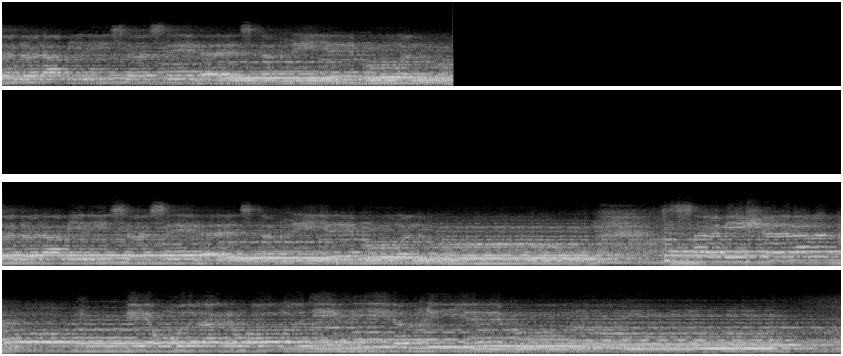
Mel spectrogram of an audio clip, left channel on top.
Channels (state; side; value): drops out; left; at 4.5 s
